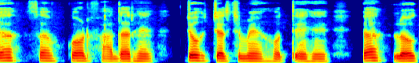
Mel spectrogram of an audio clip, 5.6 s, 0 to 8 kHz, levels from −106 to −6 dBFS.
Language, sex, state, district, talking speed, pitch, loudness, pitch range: Hindi, male, Bihar, Lakhisarai, 140 wpm, 115 Hz, -19 LUFS, 110-125 Hz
